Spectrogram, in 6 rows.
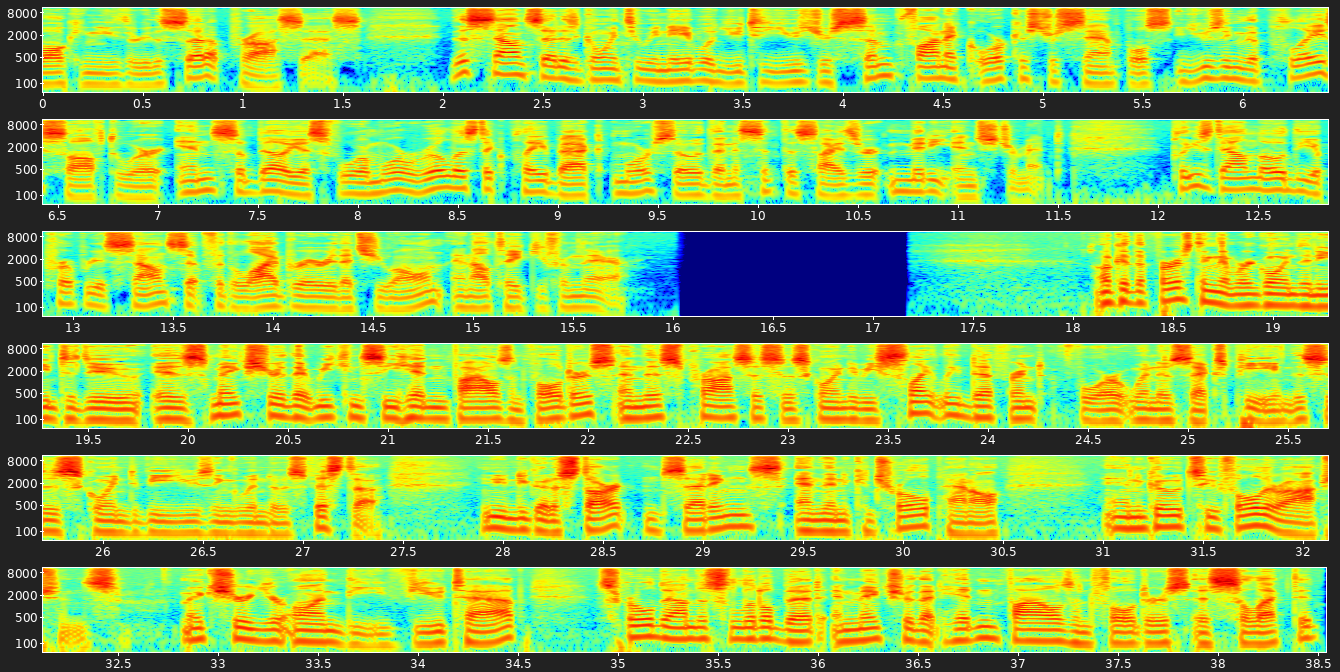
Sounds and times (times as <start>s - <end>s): Speech: 0.0s - 15.9s, 18.1s - 38.5s.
